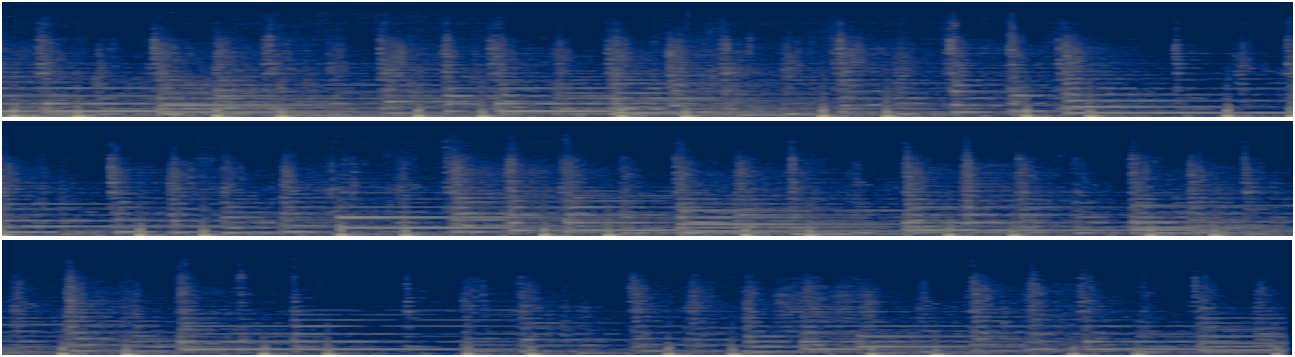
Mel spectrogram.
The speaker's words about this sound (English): I felt that I must scream or die, and now again hark louder, louder, louder, louder. Villains, I shrieked, dissemble no more. I admit the deed. Tear up the planks. Here, here is the beating of his hideous heart.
